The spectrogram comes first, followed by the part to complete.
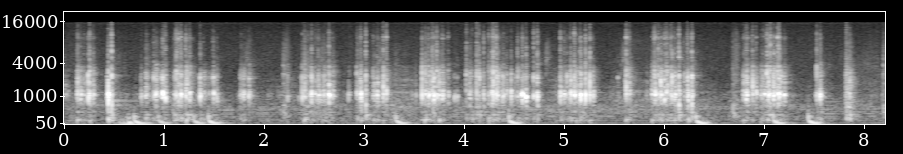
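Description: Typing on a computer keyboard: quick runs of keystrokes with short pauses between them.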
